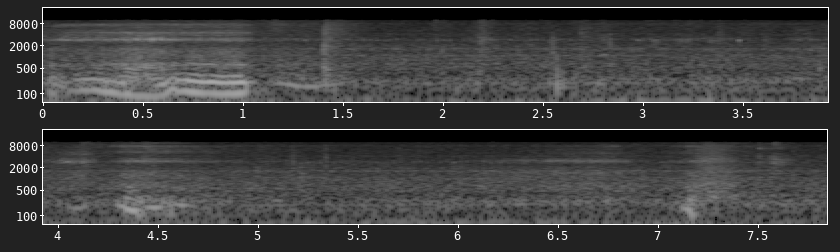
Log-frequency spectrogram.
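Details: Shiloh, a pet dog, snores while dreaming in its sleep. A low, rough snore with brief whimpering tones fills the first second, followed by quieter breathy snuffles and a couple of soft snorts over steady indoor hiss.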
